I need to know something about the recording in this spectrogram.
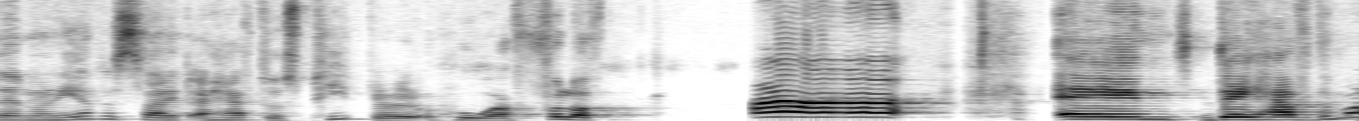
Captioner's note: shouts softly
